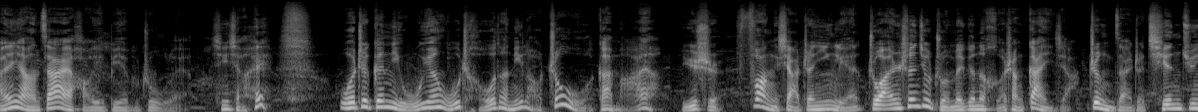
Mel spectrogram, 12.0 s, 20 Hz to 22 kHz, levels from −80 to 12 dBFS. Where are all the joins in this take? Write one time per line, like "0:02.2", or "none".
0:01.9
0:06.7
0:07.3
0:08.6
0:10.8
